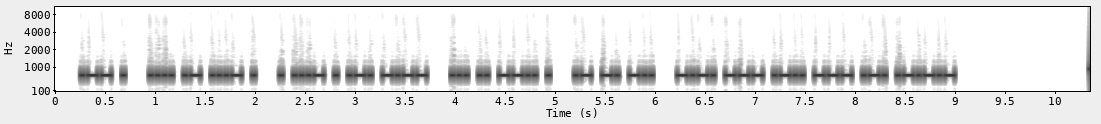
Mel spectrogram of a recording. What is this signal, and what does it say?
Morse code, heard as a keyed tone, about 34 wpm, 700 Hz. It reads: WE HAVE EVERY SIZE AND COLOR.
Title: Sentences from Top 1000 Words - Review Part 2 - 35wpm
